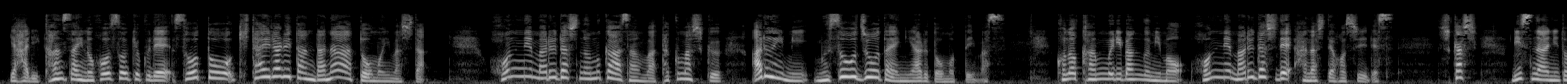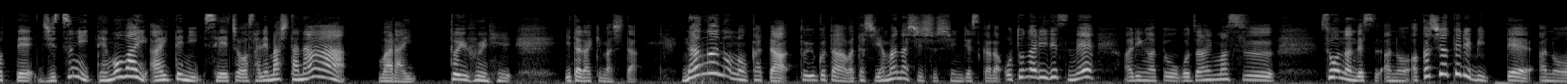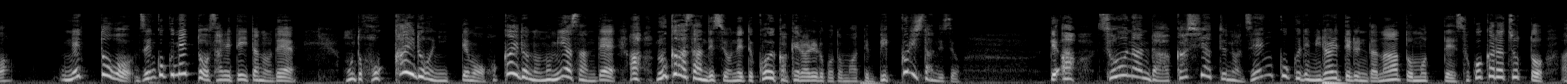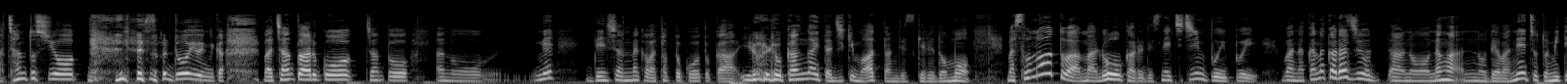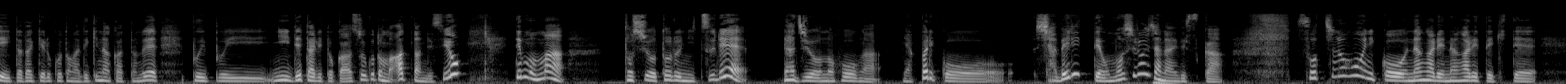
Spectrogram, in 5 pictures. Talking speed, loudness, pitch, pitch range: 375 characters per minute, -24 LUFS, 195 Hz, 165-255 Hz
